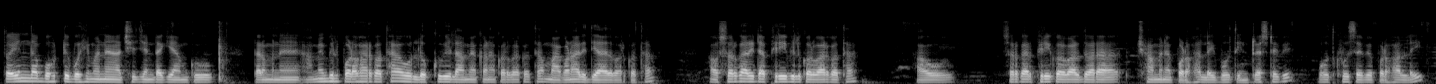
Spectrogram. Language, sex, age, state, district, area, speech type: Odia, male, 18-30, Odisha, Bargarh, rural, spontaneous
